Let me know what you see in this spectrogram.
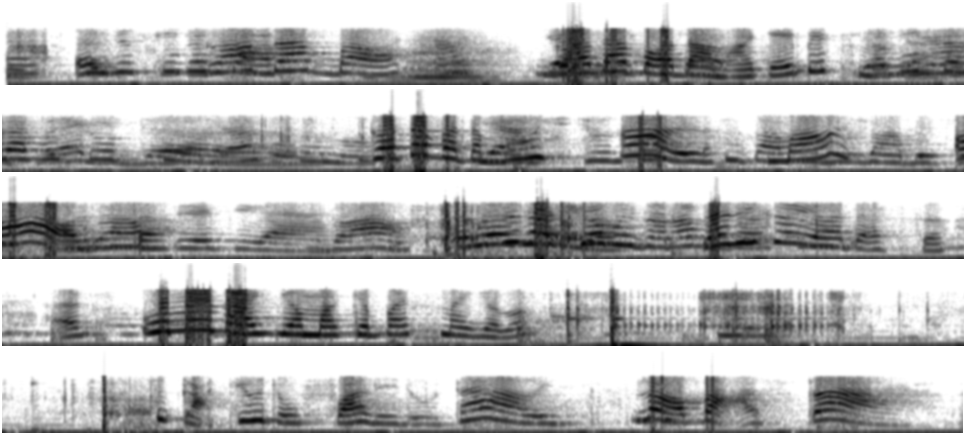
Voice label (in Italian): Conversazione tra bambine nella "Lingua ringhia" da loro inventata; Durante il gioco spontaneo, alcune bambine della sezione, inventano un linguaggio speciale; Ascolta il dialogo tra bambine in "lingua ringhia"; Piccolissimo dizionario della lingua ringhia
